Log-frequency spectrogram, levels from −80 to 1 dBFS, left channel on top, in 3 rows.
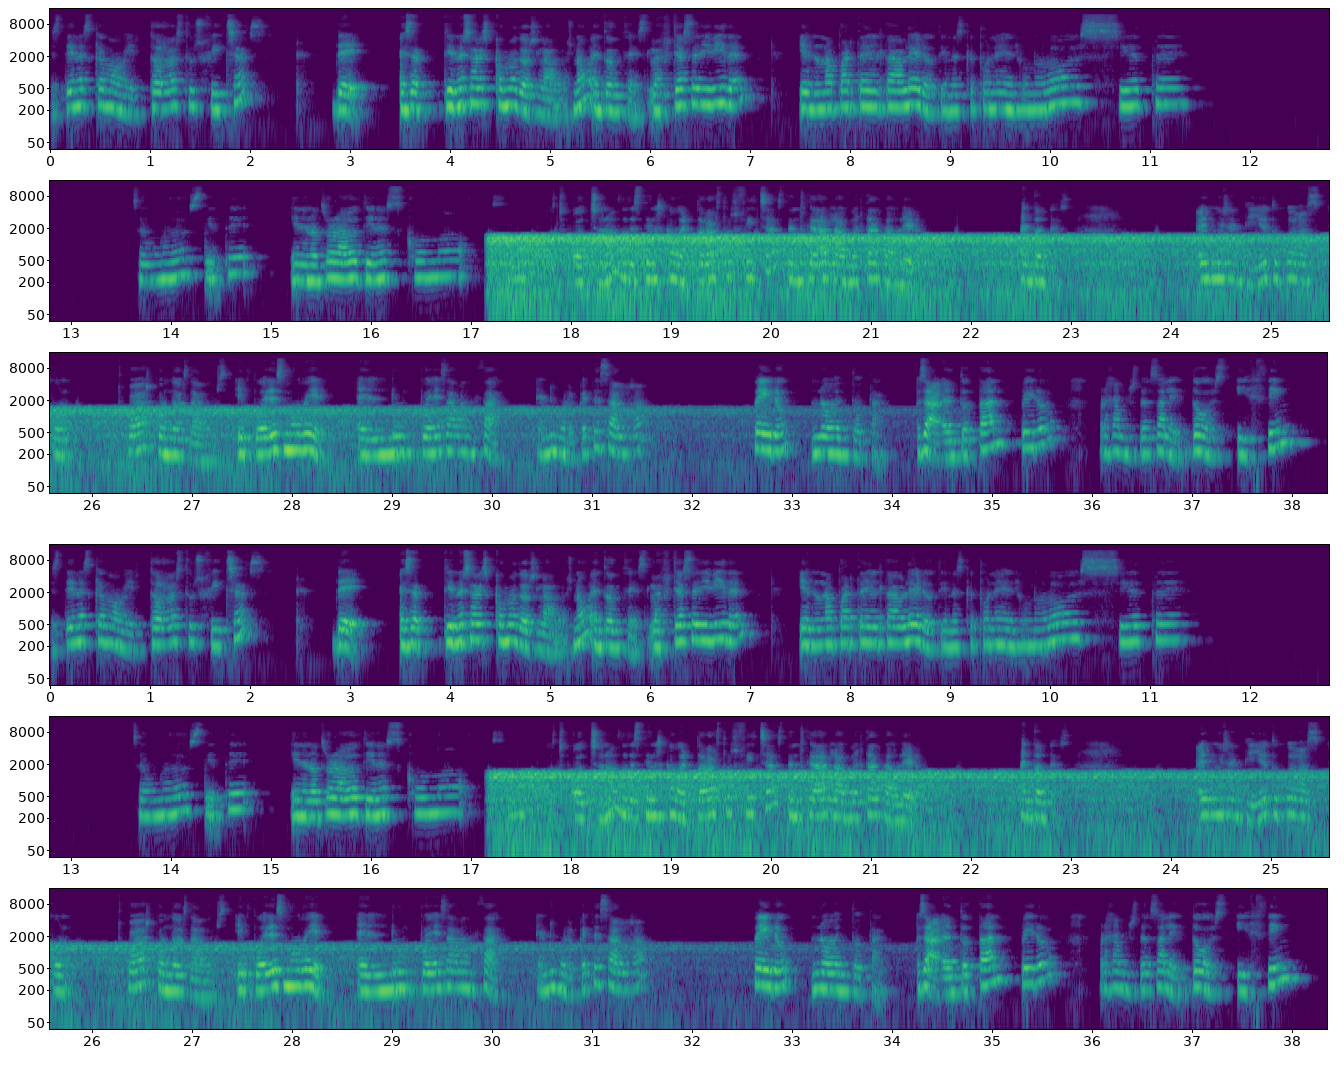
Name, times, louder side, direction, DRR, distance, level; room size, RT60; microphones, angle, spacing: voice 1, 0.0-2.0 2.8-3.1 3.5-6.9 7.5-11.3 13.7-14.8 15.2-16.9 17.4-21.5 22.5-23.4 24.2-25.8 26.4-28.3 28.6-30.1 30.4-31.5 32.6-33.9 34.2-38.0, equal, 5° right, 4 dB, 0.3 m, -28 dB
sound 1, 17.1-33.4, left 3 dB, 85° left, 0.4 m, -25 dB
2.7 x 2.6 x 2.2 m, 0.36 s
head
